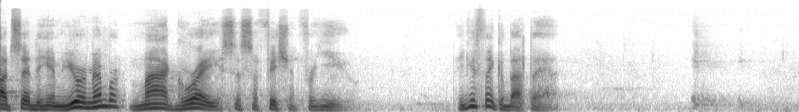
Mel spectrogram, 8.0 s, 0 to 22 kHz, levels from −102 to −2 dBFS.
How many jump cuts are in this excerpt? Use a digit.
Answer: 1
